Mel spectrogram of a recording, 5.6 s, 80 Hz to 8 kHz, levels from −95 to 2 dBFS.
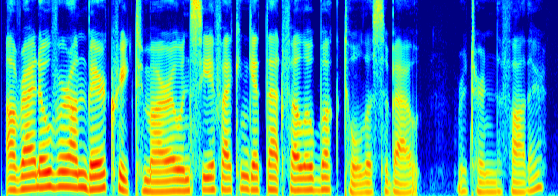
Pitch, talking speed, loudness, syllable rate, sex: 170 Hz, 245 wpm, -17 LUFS, 5.9 syllables/s, female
